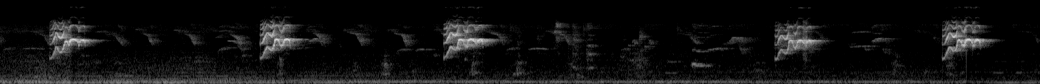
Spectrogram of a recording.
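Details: Budgerigar: loud, harsh chevron-shaped calls repeated about every two seconds, with faint soft chirps and twitters between them over a low background hum.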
